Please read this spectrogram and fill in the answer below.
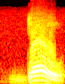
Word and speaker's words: dough: Okay, but in this case, the O-U is making the long O sound, O, O.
